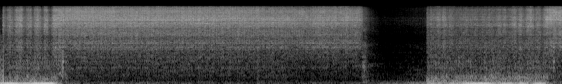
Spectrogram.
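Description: Butterfly aluminium pressure cooker letting off steam through its weighted whistle vent: a steady high hiss that cuts out briefly a little before four seconds in, then resumes. The cooker is up to pressure and whistling.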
